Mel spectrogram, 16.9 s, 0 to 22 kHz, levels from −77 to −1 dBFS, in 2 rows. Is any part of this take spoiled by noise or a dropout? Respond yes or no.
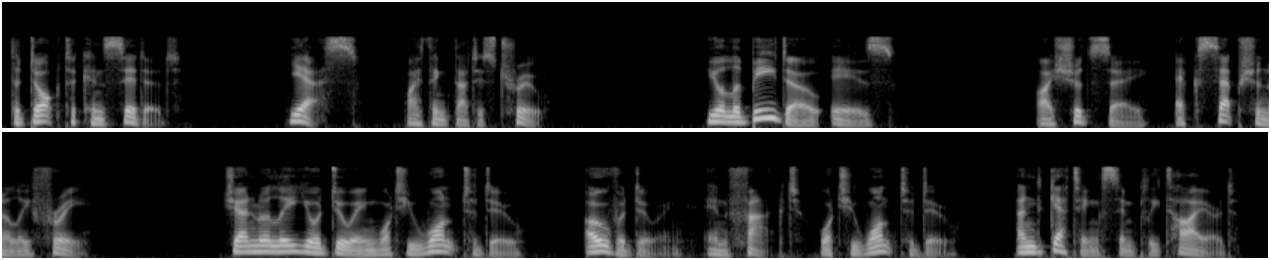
no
